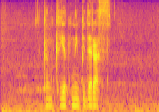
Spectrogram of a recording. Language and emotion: Russian, angry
